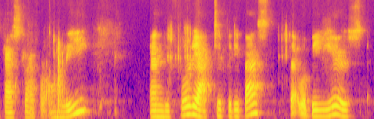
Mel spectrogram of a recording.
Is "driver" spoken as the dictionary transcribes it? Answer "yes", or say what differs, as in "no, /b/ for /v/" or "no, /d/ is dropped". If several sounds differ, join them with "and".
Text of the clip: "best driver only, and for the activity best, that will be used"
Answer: no, /f/ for /v/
